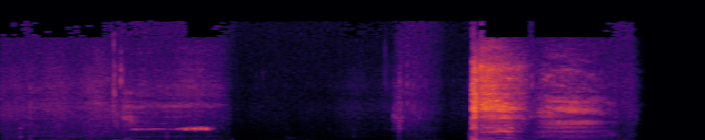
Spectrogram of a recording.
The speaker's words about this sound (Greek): Συγγνώμη, με πιάσε λίγος βήχας. Τι να κάνω, συμβαίνουν και αυτά, ζωντανή εκπομπή είναι.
